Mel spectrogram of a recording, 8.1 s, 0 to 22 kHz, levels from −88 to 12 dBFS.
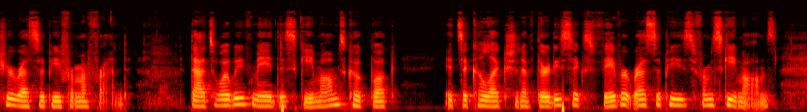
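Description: A loud pop strikes at 2.81–2.84 s, after "why we've made", and again at 5.62–5.65 s, between "a collection of" and "favorite recipes". Each is a single sharp spike, roughly 10 dB above the speech, which continues underneath. The cause is likely a brief voltage pulse from a switch or static. On the waveform each pop is a narrow spike, and on the spectrogram a thin vertical line spanning the full frequency range.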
